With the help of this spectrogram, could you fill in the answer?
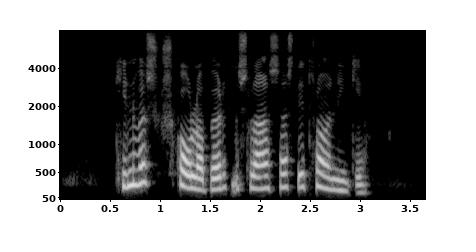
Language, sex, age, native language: Icelandic, female, 50-59, Icelandic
